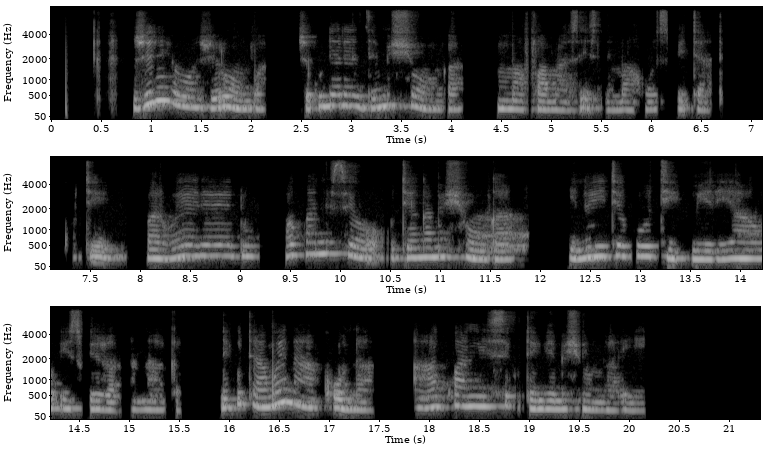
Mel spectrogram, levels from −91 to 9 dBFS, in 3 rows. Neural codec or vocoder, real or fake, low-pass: none; real; 7.2 kHz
